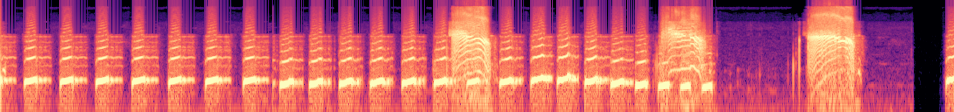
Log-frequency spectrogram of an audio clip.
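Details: Coucal call used as a trapping lure, mixed with frog calls: a fast run of deep, hollow hooting notes, about three per second, broken by harsh, sweeping frog croaks, then a short silence and another croak.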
